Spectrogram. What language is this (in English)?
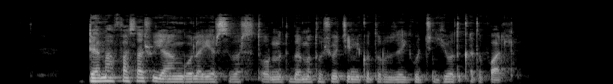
Amharic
